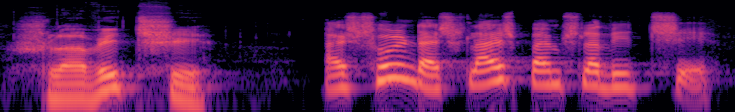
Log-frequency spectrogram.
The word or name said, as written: schlawidschi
